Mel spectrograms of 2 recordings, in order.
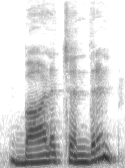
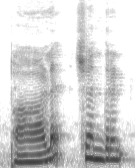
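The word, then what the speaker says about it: भालचन्द्र: அது இப்போது உச்சரிக்கிற மாதிரி ஸ்பெல்லிங் போடுகிற மாதிரி பாலசந்திரன் இல்லை பாலசந்திரன் அதாவது பிஏ ஏ அழுத்தி சமஸ்கிருதத்தில் இரண்டாவது பாவாக முதல் எழுத்தைச் சொல்ல வேண்டும் அதுதான் சரியான பெயர் பாலம்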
